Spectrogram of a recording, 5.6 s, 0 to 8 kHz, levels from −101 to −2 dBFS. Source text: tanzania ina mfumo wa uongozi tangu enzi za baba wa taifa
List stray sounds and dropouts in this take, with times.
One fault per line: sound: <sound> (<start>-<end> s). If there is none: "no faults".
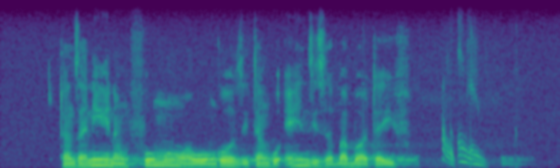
sound: chirp (4.4-4.9 s)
